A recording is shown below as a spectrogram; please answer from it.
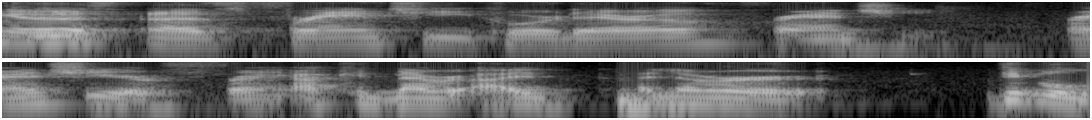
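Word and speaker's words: Franchy: Padres bats, I guess Hosmer, or is it, how do you pronounce the guy who's leading off for San Diego? I'm Frankie? Saying it as Franchi Cordero.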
